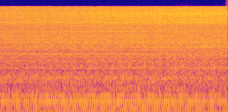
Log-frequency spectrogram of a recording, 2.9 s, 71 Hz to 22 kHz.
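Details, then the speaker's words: 2008 Honda Civic Si, stock engine, idling with the hood open: even, smooth idle with no knocks, ticks or misses, with only slight exhaust noise. "sound bad for stock engine a little bit exhaust noise not much"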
